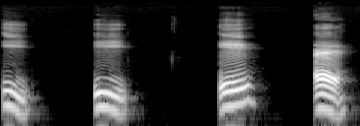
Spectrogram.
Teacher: जीभ का जो सामने हिस्सा है वो क्या है, उठ रहा है। ठीक है, सामने साइड का प्रयोग हो रहा है, तो वही क्या है, अग्रस्वर कहलाता है।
